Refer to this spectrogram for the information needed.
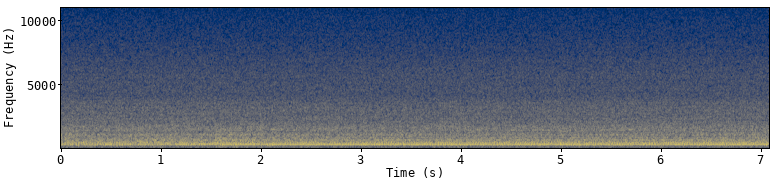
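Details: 2007 Volkswagen Jetta 2.5L, crank-no-start; steady loud rushing airflow with an even hum and no engine note as the cooling fans run on high constantly; ECM not communicating, no check engine light; not a fuse.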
